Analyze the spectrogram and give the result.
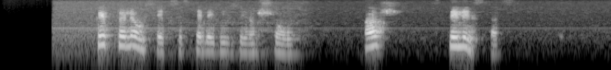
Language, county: Lithuanian, Panevėžys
